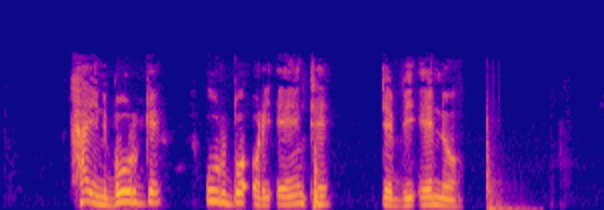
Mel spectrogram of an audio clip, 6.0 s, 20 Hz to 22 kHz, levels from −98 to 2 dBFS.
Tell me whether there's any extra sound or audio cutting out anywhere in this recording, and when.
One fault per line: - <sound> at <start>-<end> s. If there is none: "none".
- thud at 4.9-5.5 s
